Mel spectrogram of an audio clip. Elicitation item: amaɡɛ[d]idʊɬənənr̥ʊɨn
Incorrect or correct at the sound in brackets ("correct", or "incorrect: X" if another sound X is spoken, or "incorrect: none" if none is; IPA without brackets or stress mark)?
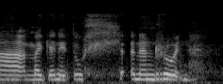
incorrect: n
